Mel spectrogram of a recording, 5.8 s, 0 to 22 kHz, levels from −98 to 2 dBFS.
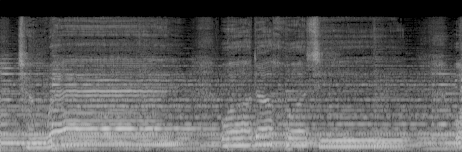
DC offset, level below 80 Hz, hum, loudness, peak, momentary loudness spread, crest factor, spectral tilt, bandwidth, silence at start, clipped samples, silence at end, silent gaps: under 0.1%; -52 dBFS; none; -26 LUFS; -10 dBFS; 7 LU; 14 dB; -5.5 dB/octave; 14 kHz; 0 s; under 0.1%; 0 s; none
